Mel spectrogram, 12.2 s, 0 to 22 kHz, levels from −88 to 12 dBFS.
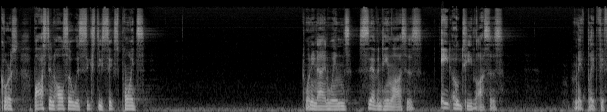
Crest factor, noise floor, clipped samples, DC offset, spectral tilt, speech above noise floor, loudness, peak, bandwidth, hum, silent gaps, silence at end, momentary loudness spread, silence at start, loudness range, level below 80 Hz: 20 dB; -53 dBFS; under 0.1%; under 0.1%; -3.5 dB/octave; 28 dB; -24 LUFS; -8 dBFS; 17.5 kHz; none; none; 0 s; 9 LU; 0.05 s; 7 LU; -52 dBFS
